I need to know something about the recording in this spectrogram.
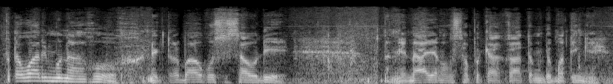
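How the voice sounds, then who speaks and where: Cocky ex-boyfriend, smug, pushy, lower voice, hissy recording. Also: male voice, expressive, a little fast. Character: cocky ex-lover back from abroad. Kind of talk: Filipino radio drama acting. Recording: noisy radio drama recording.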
